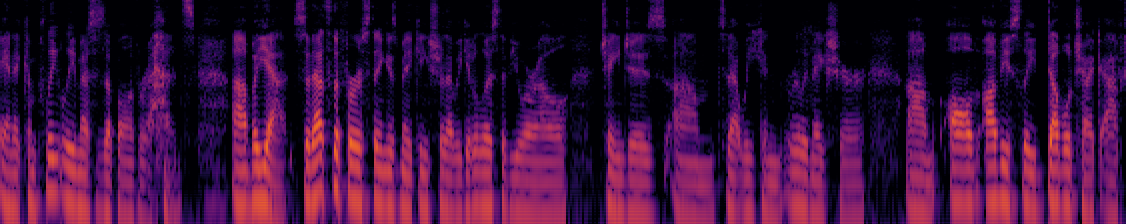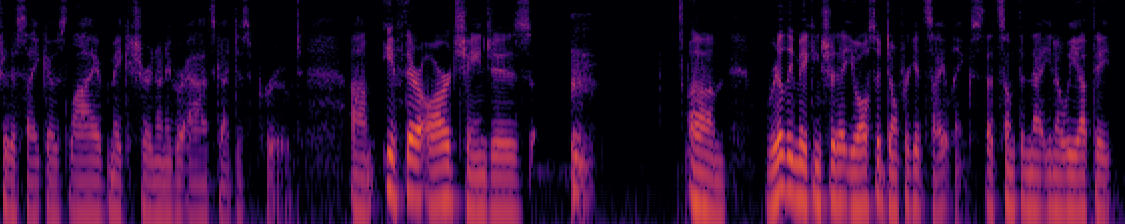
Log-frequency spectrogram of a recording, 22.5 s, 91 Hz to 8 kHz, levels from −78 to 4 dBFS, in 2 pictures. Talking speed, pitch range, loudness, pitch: 205 wpm, 110-135 Hz, -35 LUFS, 120 Hz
